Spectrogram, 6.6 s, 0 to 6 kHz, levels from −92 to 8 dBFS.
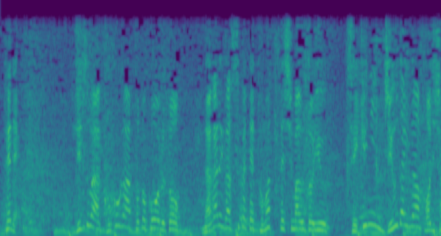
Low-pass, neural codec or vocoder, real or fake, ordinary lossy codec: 5.4 kHz; none; real; none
